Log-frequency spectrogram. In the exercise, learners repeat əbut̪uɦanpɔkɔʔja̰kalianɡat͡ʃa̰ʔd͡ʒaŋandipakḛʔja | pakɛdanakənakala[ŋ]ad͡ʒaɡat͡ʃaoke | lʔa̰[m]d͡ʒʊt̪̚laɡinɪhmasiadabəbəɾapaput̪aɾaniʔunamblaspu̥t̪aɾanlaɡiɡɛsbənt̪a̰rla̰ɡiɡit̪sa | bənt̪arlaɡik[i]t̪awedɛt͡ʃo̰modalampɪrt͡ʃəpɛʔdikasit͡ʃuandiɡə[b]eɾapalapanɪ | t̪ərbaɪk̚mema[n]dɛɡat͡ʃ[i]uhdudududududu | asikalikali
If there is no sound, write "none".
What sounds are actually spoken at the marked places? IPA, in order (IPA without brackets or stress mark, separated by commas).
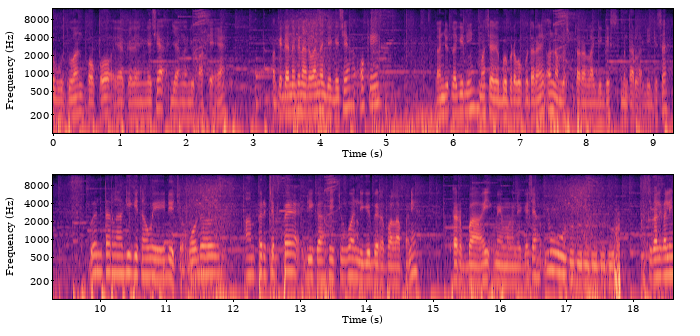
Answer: n, ɲ, i, b, ŋ, a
